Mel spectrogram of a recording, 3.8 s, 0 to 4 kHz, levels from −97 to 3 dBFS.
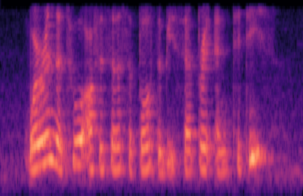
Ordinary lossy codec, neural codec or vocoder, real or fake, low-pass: none; none; real; 3.6 kHz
